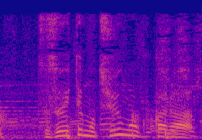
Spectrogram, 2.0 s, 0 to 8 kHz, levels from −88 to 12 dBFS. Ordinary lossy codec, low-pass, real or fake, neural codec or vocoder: MP3, 48 kbps; 7.2 kHz; real; none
